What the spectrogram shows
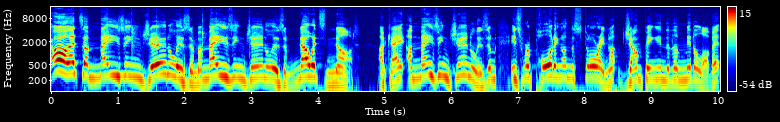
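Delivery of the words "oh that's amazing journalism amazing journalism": put-on starry-eyed, gushing, fawning admiration. Mocking people who praise a reporter: mocking imitation of fawning praise. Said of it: "everyone's like".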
